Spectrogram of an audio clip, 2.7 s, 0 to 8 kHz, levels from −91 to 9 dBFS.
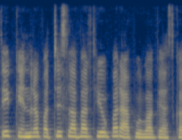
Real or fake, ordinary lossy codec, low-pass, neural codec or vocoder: fake; none; none; codec, 16 kHz, 2 kbps, FunCodec, trained on LibriTTS, 25 frames a second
